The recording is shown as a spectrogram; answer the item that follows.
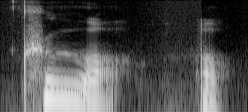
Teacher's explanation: Crew. And when you make the dark L, the mouth opens a little bit. Oh. So when you link those sounds, when the mouth opens a little bit, you get a little bit of an extra sound.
